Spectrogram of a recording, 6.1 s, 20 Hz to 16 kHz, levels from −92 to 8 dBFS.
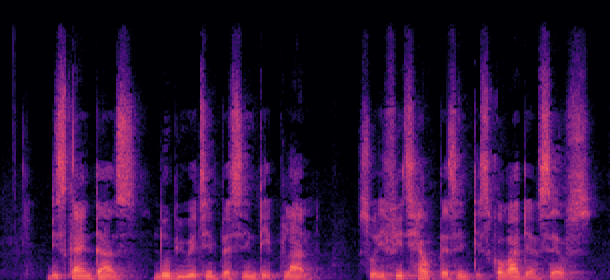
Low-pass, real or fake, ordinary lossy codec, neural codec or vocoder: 14.4 kHz; fake; AAC, 48 kbps; codec, 44.1 kHz, 7.8 kbps, Pupu-Codec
